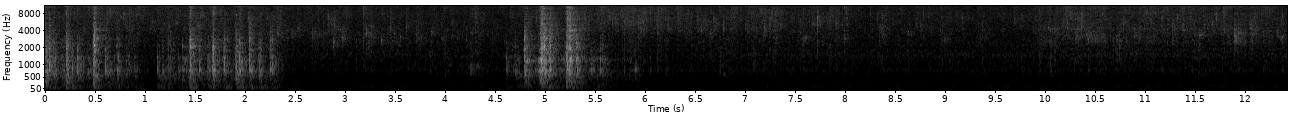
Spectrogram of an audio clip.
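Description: Food warms in butter in a pan, seasoned with salt and pepper, with two louder bursts of sizzling and scraping pan clatter, then a soft, steady low sizzle that continues quietly to the end.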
